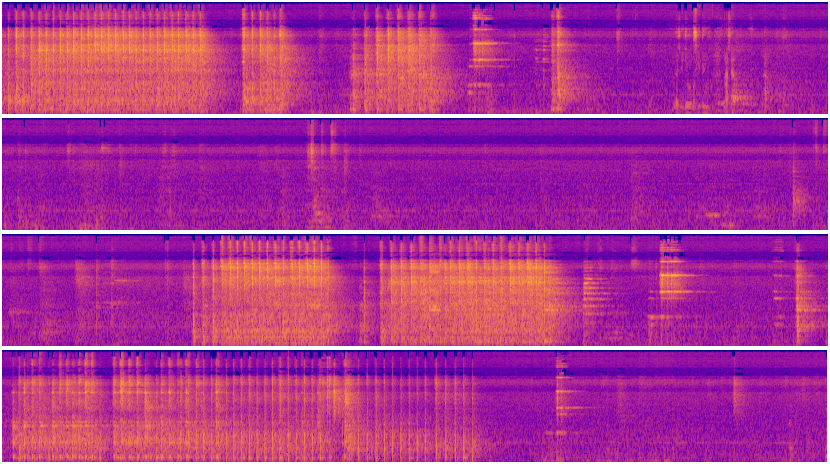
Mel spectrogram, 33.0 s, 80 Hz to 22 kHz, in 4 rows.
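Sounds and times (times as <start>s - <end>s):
power impact tool hammering: 18.4s - 22.4s, 24.4s - 29.6s.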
